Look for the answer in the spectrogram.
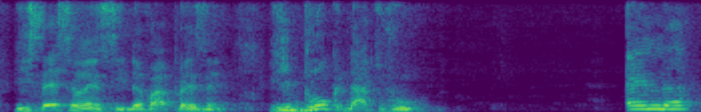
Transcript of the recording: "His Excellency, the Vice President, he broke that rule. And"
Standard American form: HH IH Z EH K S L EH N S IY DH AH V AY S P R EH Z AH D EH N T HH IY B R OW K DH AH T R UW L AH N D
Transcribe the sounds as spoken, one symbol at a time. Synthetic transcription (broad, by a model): HH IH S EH S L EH N S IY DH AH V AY P R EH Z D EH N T HH IY B R OW K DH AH T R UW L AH N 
